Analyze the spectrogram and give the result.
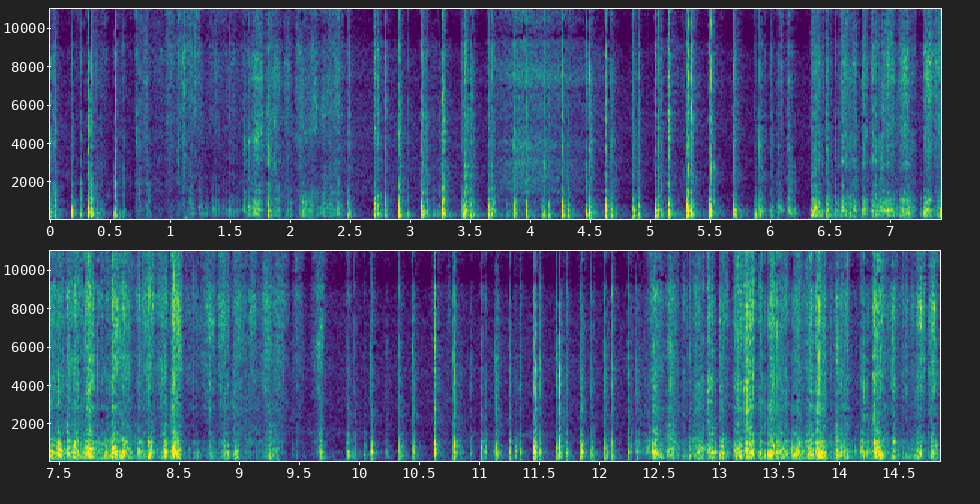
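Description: A hand-sized, hollow, apparently empty purple plastic food storage container with a textured hexagon-pattern lid is tapped and scratched with fingertips and short nails. Dry, hollow clicks and taps in the low-mid range come in quick bursts and slower spaced runs, with very short decay. Denser scratching stretches blend into a continuous rustle.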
